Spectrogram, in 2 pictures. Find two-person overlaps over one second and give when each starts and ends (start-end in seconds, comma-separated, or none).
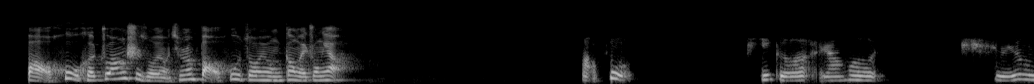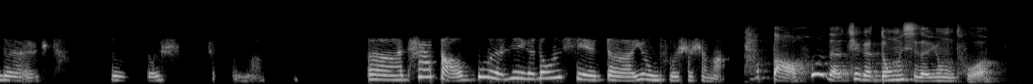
none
